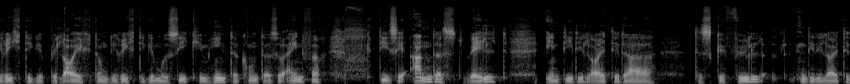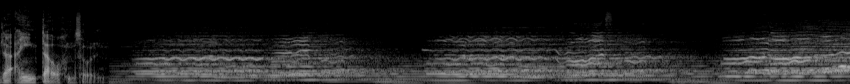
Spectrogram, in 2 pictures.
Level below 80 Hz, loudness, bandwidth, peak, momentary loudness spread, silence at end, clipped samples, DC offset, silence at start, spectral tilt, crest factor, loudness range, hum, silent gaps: -58 dBFS; -32 LUFS; 16 kHz; -8 dBFS; 12 LU; 0 s; under 0.1%; under 0.1%; 0 s; -4.5 dB/octave; 24 dB; 2 LU; none; none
